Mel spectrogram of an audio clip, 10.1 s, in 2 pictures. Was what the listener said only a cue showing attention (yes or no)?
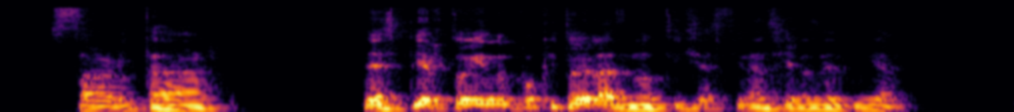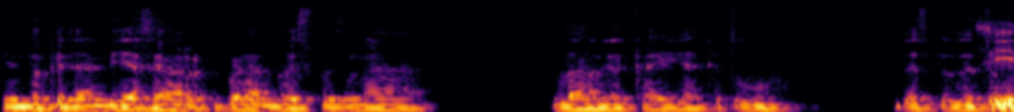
no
